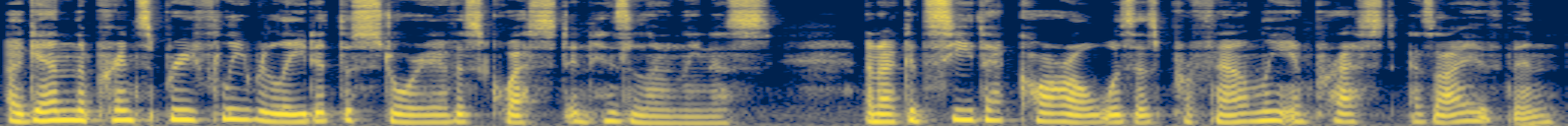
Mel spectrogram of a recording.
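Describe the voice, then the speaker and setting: A woman's voice: medium pitch, normal speed, a little mellow. Woman reading an old-fashioned story. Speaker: narrator.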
